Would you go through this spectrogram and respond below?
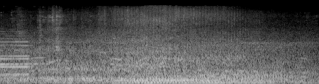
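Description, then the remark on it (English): Dense road traffic in India roars steadily on the roads leaving the airport, with engines rumbling and a car horn tooting in the midst of the din; a faint voice or two is buried in the noise. “The roads are total mayhem. Drivers ignore lane markings.”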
